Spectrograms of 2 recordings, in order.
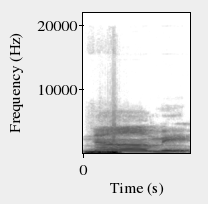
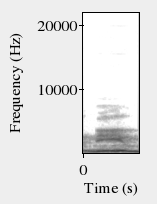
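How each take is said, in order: First: It is said with an 'aa' and final 'e'. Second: It is said like the English word name. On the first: The speaker calls it right. "इसको पढ़ेंगे हम नामे" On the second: The speaker calls it wrong. "इसको नेम नहीं पढ़ना"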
